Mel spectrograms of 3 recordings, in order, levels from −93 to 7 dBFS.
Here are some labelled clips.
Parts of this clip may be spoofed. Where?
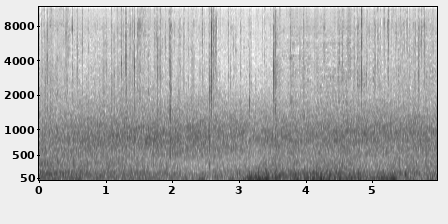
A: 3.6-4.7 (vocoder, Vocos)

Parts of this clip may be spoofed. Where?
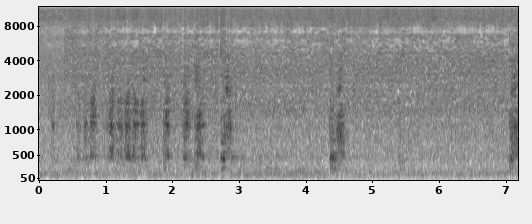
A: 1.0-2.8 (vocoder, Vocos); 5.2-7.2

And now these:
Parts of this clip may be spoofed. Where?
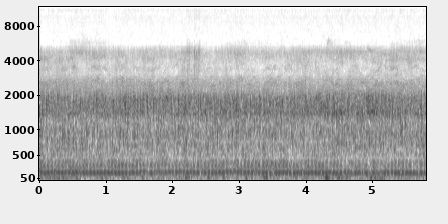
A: 0.0-5.8 (vocoder, BigVGAN v2)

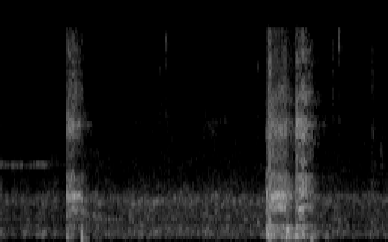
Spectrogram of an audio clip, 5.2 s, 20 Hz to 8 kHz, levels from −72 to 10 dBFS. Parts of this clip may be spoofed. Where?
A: 0.0-1.6 (vocoder, Vocos); 4.7-5.2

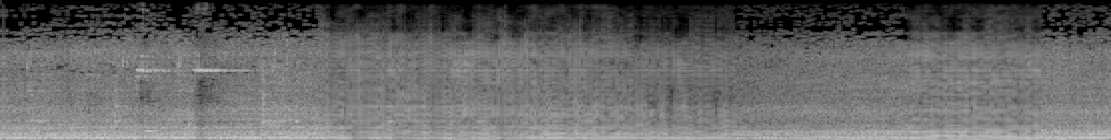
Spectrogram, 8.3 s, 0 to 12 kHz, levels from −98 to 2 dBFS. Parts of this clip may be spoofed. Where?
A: 2.4-5.5 (vocoder, BigVGAN v2); 6.8-7.8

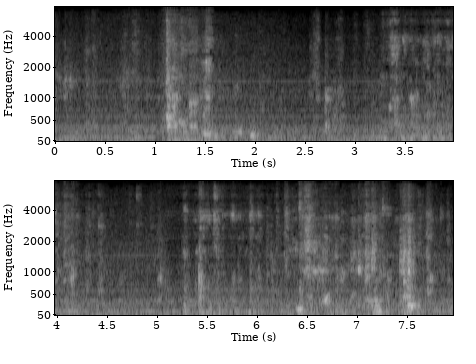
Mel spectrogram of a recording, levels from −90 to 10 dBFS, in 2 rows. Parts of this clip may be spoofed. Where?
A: 3.3-4.0 (vocoder, HiFi-GAN); 5.1-6.1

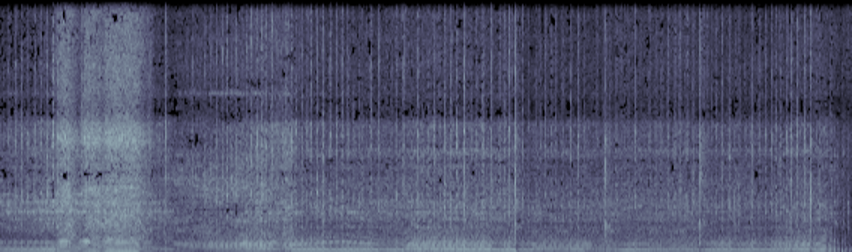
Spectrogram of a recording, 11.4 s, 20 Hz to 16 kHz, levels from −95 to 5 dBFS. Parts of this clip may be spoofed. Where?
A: none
